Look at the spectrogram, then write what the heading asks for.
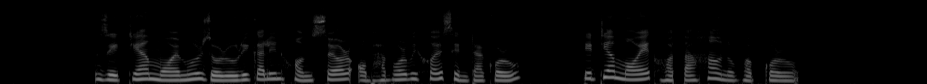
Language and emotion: Assamese, sad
